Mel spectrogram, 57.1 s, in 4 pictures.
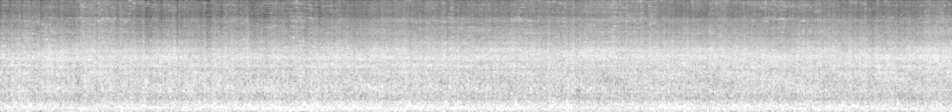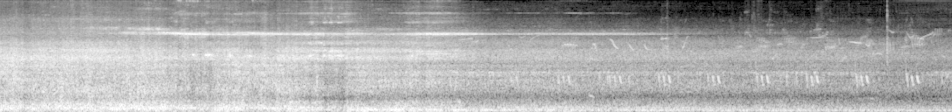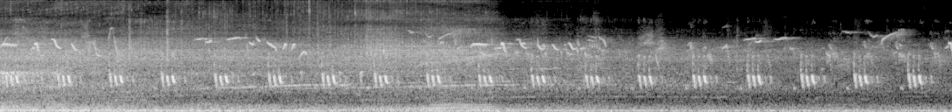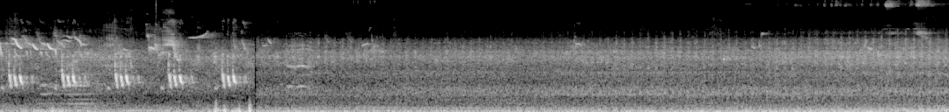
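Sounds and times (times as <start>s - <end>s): distant train rumble: 0.0s - 57.0s
birds chirping: 20.3s - 49.5s.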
